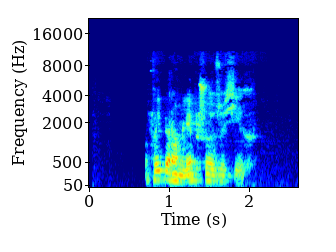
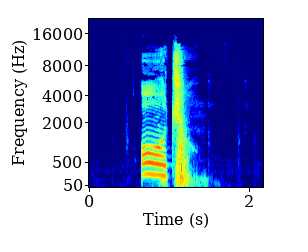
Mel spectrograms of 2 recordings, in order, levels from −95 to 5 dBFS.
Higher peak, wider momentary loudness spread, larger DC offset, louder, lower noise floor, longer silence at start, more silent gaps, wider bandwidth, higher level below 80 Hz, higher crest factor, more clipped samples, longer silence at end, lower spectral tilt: second, -14 dBFS vs -2 dBFS; first, 15 LU vs 12 LU; neither; second, -30 LUFS vs -18 LUFS; first, -84 dBFS vs -77 dBFS; about the same, 0.7 s vs 0.65 s; neither; second, 11 kHz vs 14 kHz; second, -68 dBFS vs -48 dBFS; about the same, 18 dB vs 20 dB; neither; second, 0.55 s vs 0.9 s; first, -6 dB/octave vs -3 dB/octave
